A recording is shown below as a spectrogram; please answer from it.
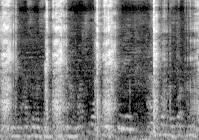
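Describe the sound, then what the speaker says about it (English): A knife slicing bell peppers into long thin strips on a cutting board, giving a few sharp clicks and scrapes of the blade against the board, with a low background hum. "you're going to cut your peppers like this"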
